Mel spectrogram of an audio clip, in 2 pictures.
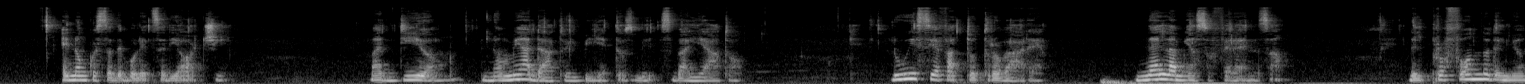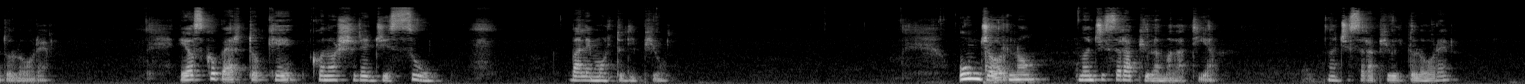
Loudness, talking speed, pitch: -23 LUFS, 100 wpm, 195 Hz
